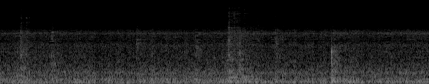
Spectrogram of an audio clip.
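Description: John Deere utility tractor's diesel engine idling steadily, with a few light clicks over it.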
